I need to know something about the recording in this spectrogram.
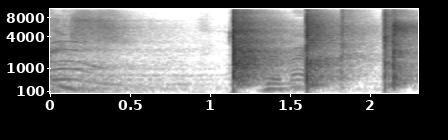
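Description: Two sharp hand claps about half a second apart, the first the louder, after a moment of silence.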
